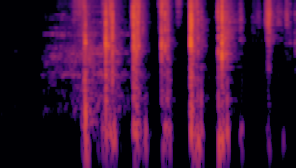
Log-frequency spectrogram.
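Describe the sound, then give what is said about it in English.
Cards being handled as one is drawn from a self-love oracle deck: a rapid series of crisp, papery snaps and flicks, fairly quiet and alone. “Let's pull another self-love card. Let's see what added message wants to come through.”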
